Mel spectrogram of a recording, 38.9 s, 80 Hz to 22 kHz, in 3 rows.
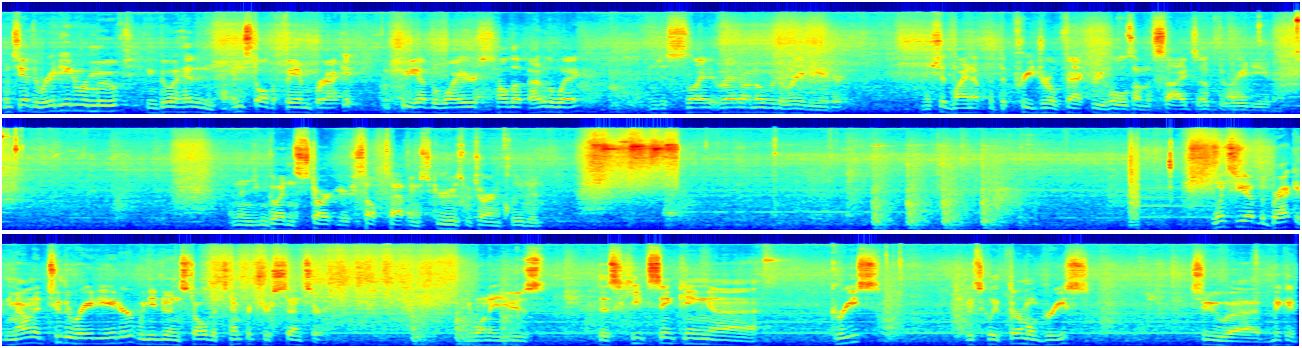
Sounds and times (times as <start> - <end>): Speech: 0.0 - 8.6, 9.2 - 12.8, 15.3 - 18.5, 25.1 - 29.3, 30.6 - 33.6, 34.3 - 34.9, 35.6 - 37.0, 37.9 - 38.9.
